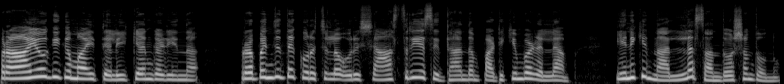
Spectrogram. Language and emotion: Malayalam, happy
